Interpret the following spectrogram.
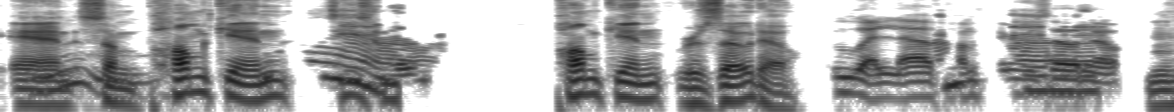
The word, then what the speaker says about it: risotto: doing good is it risotto or risotto results you gotta you gotta say it like you know the language that it's it's from I mean it's Italian hold on a second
